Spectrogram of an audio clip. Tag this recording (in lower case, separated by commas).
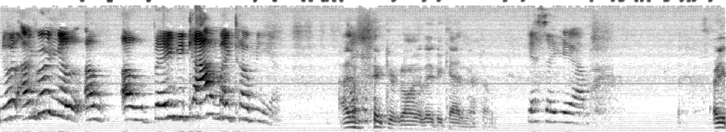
speech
